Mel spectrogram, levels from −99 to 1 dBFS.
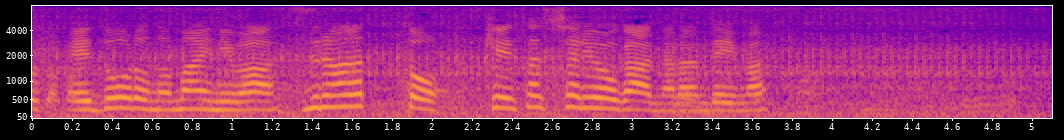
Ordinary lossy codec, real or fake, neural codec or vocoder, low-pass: none; real; none; none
